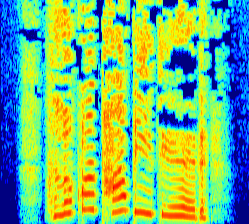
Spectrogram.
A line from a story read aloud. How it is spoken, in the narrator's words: her daughter squeals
